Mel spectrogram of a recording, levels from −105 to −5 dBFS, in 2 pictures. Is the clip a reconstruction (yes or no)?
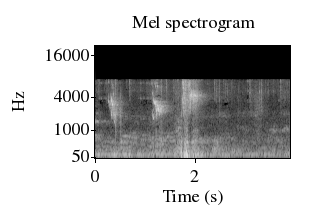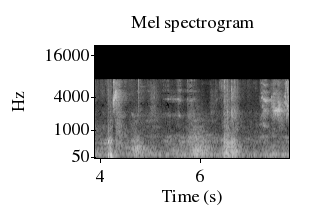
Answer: no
